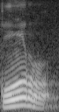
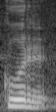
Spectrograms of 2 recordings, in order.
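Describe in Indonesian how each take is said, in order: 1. R diucapkan tebal dan berat. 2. R diucapkan tipis dan ringan. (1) "Ra tebal macam mana?" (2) "tak boleh. Kalau Qur jadi nipis"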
